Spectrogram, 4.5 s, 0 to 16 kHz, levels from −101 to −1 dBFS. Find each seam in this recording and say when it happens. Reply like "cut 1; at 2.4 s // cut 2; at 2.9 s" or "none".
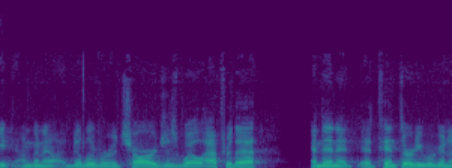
none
